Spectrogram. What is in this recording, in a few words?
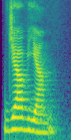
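"дзавъян", Komi, female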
